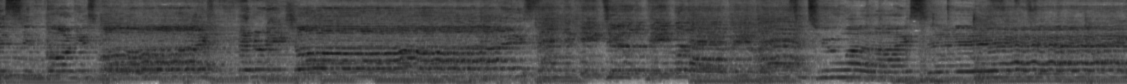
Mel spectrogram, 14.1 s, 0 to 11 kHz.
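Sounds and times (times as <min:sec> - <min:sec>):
gospel group singing in harmony: 0:00.0 - 0:14.0
instrumental accompaniment: 0:00.0 - 0:14.0.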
